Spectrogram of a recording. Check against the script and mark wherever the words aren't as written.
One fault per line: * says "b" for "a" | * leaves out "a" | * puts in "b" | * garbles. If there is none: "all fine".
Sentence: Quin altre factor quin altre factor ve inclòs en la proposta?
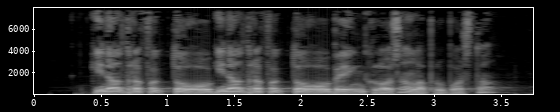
all fine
